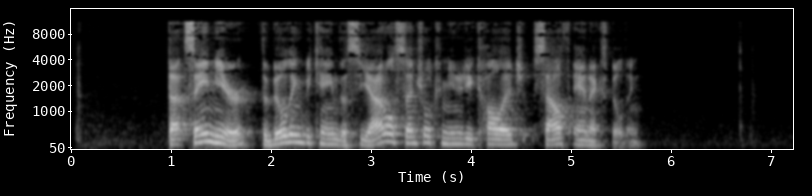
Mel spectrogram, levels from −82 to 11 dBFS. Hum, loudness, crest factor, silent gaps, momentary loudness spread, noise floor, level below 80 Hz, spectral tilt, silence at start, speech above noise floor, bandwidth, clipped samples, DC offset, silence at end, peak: none; -16 LUFS; 18 dB; none; 11 LU; -70 dBFS; -58 dBFS; -4 dB/octave; 0.95 s; 54 dB; 11.5 kHz; under 0.1%; under 0.1%; 1.55 s; 0 dBFS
